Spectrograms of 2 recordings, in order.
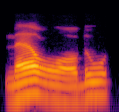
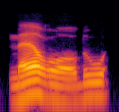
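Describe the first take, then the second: The two takes are said the same way.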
